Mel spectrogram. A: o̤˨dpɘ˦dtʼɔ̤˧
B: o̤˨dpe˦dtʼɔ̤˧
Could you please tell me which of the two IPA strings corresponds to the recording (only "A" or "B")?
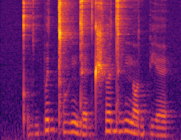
A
